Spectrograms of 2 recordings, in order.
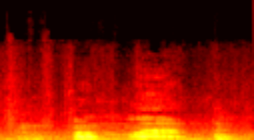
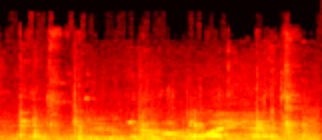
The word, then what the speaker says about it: Newfoundland: You don't say, I'm going to Newfoundland. How do you say it? Newfoundland. How do you say it? Newfoundland.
